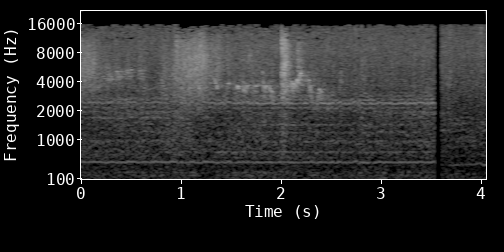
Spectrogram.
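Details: Western honey bee visiting snowdrop flowers, a steady, even buzz held through the whole stretch, dipping briefly near the end, with a faint hiss of background noise.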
